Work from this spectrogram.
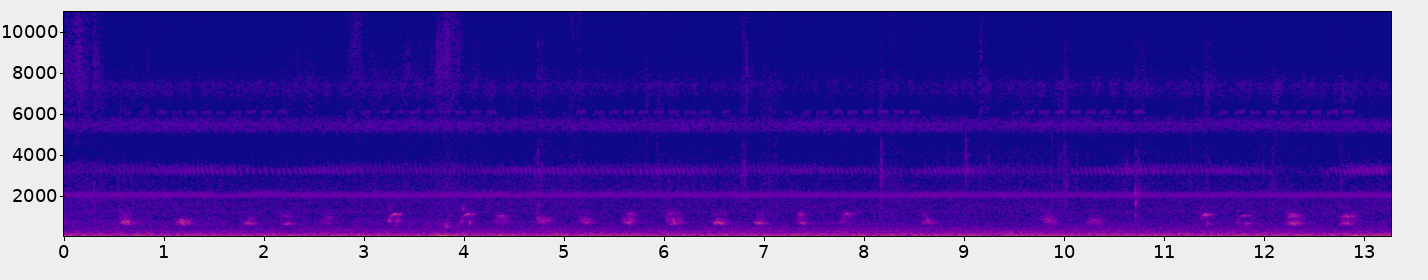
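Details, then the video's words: An even, continuous cricket trill holds across the whole stretch, accompanied by rows of short lower calls repeated at about half-second intervals and a couple of soft knocks. "Just Crickets 10 Hours Nature Sounds"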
